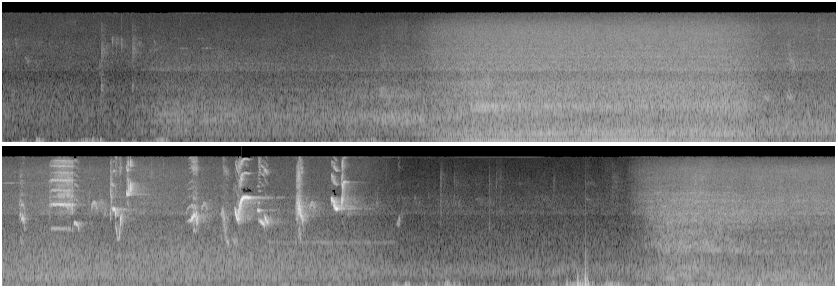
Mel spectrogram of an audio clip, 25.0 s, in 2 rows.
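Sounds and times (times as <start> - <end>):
songbird singing: 1.5 - 21.6
rushing noise with low hum: 2.2 - 15.8.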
